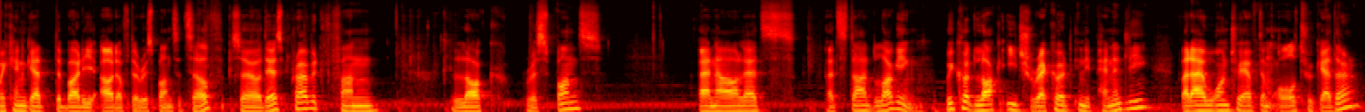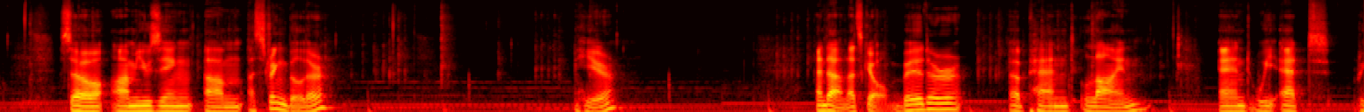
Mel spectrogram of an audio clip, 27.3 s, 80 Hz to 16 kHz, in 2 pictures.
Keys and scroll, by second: 2.0 Return, 5.3 Tab, 9.1 super+s, 11.8 Tab, 14.0 Tab, 18.1 Return, 19.6 Return, 24.6 Return, 25.2 Left.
